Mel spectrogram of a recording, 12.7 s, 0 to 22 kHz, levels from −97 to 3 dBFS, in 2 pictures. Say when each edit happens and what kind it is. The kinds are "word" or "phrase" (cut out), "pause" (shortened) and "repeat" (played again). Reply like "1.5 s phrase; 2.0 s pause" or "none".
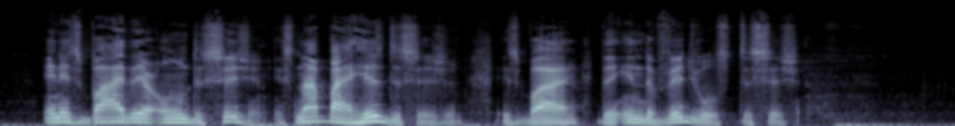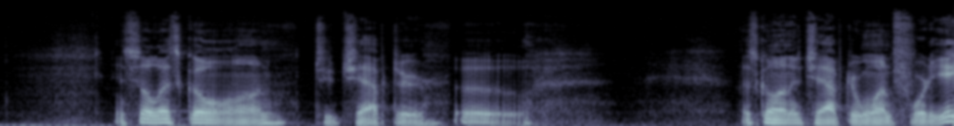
3.2 s pause; 3.9 s pause; 9.3 s pause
